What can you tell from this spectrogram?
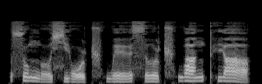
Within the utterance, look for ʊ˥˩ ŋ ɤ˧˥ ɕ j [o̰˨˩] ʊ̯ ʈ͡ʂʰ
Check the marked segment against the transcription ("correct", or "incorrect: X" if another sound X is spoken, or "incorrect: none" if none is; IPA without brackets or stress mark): correct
